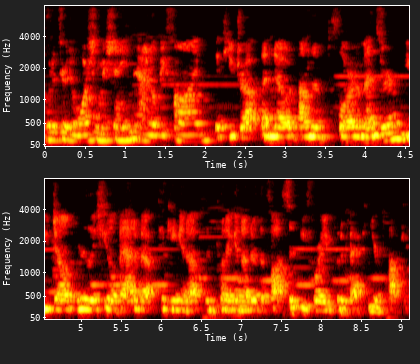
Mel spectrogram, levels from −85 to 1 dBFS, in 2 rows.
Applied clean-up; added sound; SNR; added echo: classical method WPE with log-MMSE.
